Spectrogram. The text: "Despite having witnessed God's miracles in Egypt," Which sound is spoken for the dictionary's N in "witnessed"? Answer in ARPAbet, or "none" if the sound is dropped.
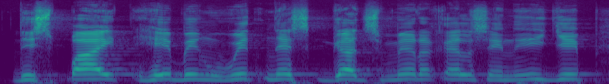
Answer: N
